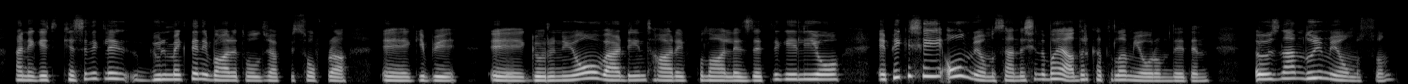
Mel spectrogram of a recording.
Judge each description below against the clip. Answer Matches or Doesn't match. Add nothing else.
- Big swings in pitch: Doesn't match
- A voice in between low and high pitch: Doesn't match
